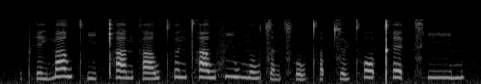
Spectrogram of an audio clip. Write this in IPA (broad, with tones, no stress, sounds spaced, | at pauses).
pʰ e˨˩ j m aː˥ w t̪ʰ iː˨ t̚ pʰ aː˧ n k aː˨˥ w t̪ʰ ɵ˥ n t̪ʰ aː˥ w f iː˧ w n̪ o˨˧ w t͡s ɐ˨ n t͡sʰ o˨˥ w t̪ʰ ɐ˨˥ p̚ t͡s ɵ˨˥ ɥ t̪ʰ ɔː˥ t̚ kʰ ɛː˥ k̚ t͡sʰ iː˥ m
